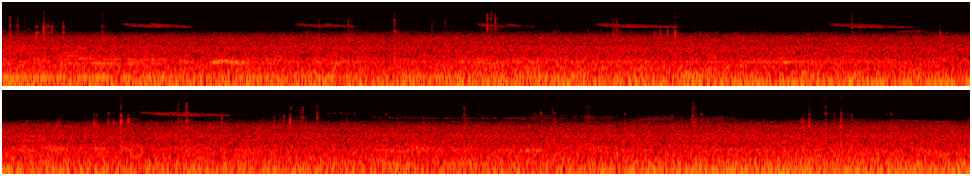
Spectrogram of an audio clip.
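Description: A bird repeating a short, falling chirp about every second, over a steady low background hum.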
